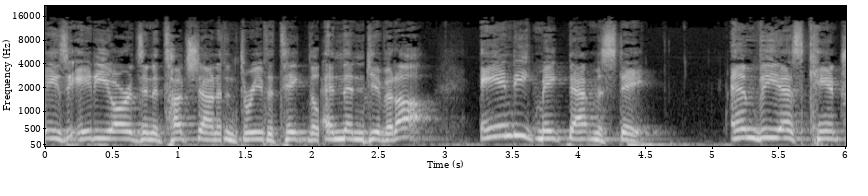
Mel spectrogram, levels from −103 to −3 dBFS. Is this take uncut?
no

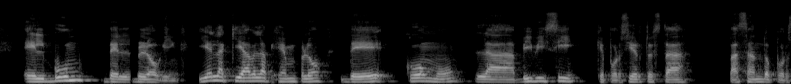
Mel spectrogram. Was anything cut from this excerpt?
yes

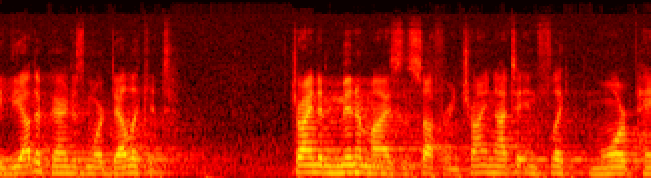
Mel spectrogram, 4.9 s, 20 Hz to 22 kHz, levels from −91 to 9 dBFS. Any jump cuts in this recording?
no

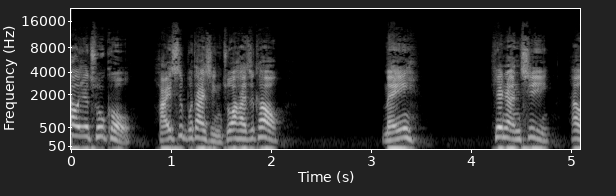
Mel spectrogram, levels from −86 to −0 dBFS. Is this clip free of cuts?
yes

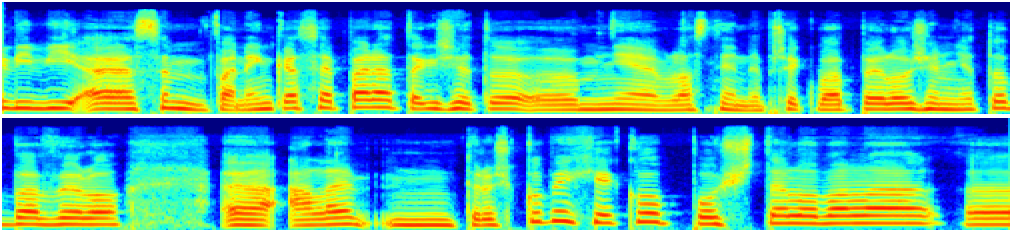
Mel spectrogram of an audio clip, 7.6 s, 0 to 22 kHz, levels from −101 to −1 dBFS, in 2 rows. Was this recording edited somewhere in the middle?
no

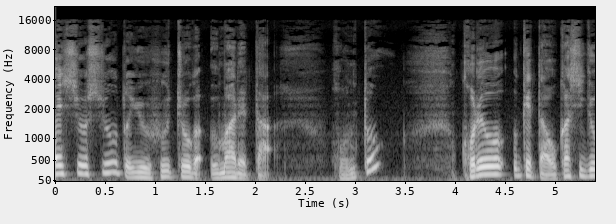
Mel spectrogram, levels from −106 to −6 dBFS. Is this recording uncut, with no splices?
yes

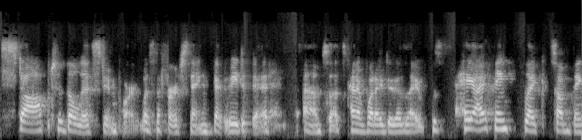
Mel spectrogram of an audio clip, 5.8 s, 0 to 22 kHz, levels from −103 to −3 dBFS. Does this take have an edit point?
no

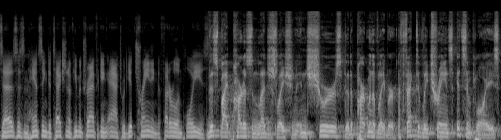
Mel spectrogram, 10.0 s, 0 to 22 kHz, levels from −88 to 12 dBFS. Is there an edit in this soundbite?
no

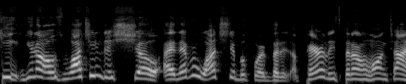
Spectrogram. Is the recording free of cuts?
yes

